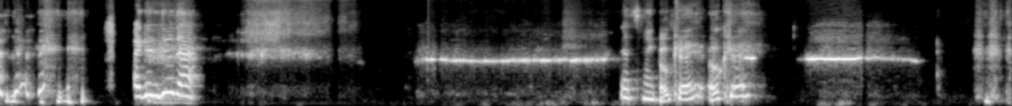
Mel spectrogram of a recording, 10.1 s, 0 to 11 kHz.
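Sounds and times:
laughter: 0:00.0 - 0:01.0, 0:09.8 - 0:10.1
speech: 0:00.0 - 0:02.7, 0:06.2 - 0:07.7, 0:09.8 - 0:10.1
breathy whistle attempt while inhaling: 0:04.2 - 0:06.2, 0:08.0 - 0:09.4
whistled tone while inhaling: 0:04.2 - 0:06.2, 0:07.5 - 0:09.4.

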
